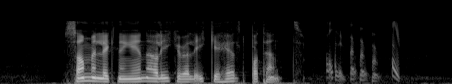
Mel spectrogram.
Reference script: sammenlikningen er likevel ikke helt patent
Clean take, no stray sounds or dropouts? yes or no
no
